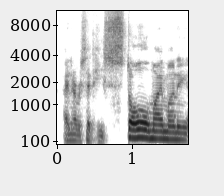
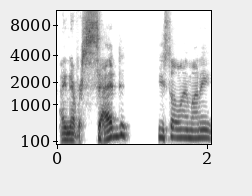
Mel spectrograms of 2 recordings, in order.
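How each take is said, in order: First: The stress is on "stole". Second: The stress is on "said".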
